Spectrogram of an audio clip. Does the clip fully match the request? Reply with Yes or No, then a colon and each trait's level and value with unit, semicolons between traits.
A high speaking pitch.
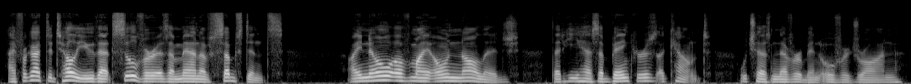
No: low, 135 Hz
